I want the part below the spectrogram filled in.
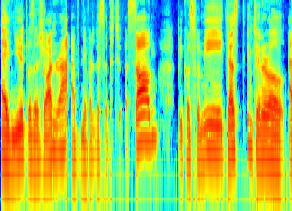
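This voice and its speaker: A woman with a South African accent, very deep and low in pitch, with ordinary pitch variation, a moderate pace, and a dry, close, echo-free sound on a very clean recording with a silent background. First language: Sepedi. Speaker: TV show reviewer. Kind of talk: casual vlog review. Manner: chatty, repetitive, with many fillers.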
